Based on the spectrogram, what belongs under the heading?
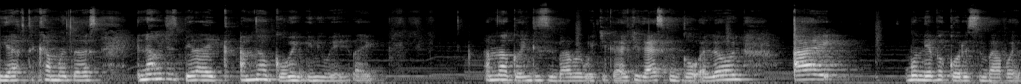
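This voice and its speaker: A woman's voice: on the low side, dark tone. A young woman chatting casually while doing her makeup, rambling with lots of "like" fillers. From South Africa. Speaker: beauty vlogger. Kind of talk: casual get-ready-with-me chat. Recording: echoey room.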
